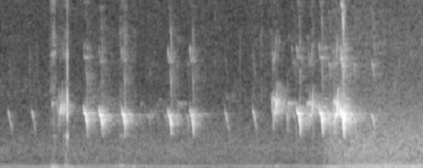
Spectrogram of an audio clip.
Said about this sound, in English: Bird here.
